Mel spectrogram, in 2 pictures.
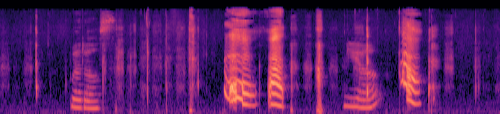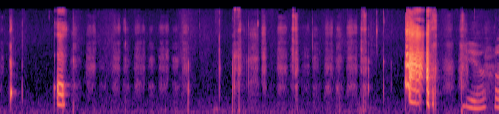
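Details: Short, sharp hiccups recurring every few seconds, interrupting babbling and squeals.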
